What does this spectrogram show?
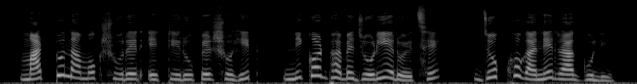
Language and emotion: Bengali, neutral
